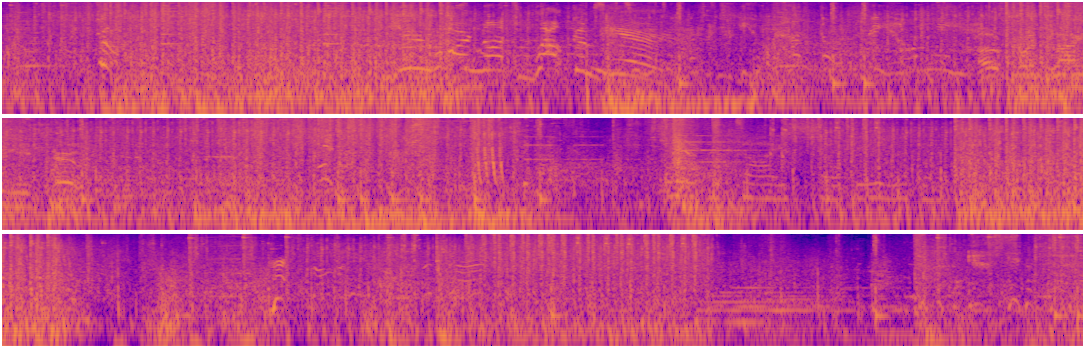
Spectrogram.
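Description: Energy weapon blasts fire in rapid bursts.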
